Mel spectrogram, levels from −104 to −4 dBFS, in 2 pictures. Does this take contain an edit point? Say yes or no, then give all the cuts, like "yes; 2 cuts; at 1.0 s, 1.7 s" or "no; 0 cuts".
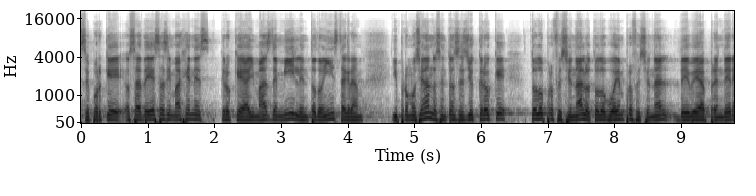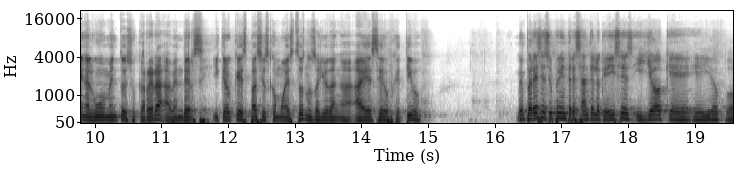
no; 0 cuts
